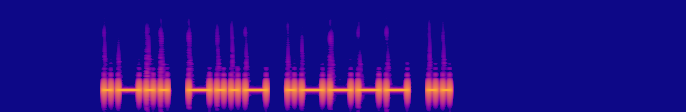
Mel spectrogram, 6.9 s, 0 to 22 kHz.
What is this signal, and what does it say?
Morse code, heard as a keyed tone, about 17 wpm, 700 Hz. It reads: LX1I
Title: DXCC-100 Call Signs - 4 Characters - 17wpm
